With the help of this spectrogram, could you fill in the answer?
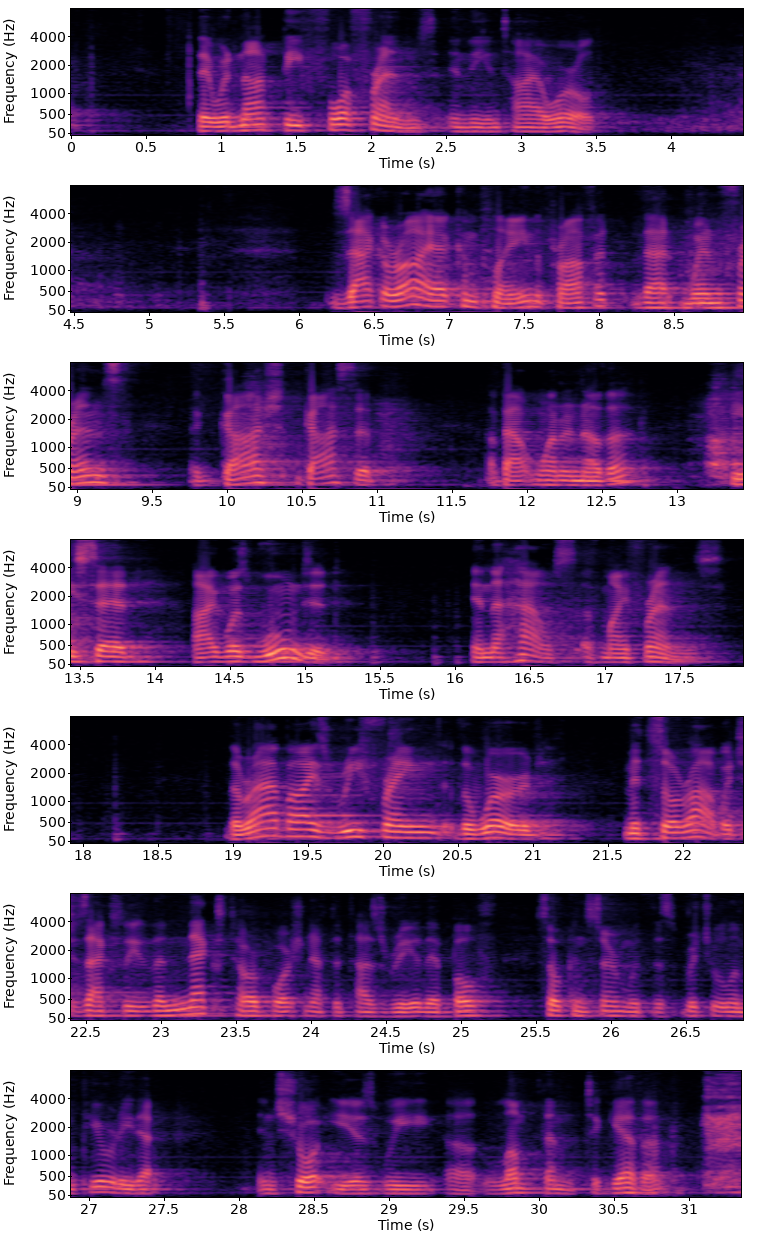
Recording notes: Delivered at Temple Emanu-El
